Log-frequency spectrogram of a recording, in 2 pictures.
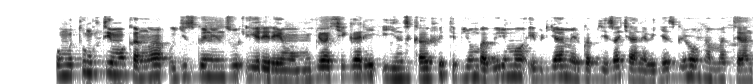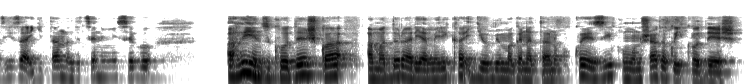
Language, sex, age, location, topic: Kinyarwanda, male, 18-24, Huye, finance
